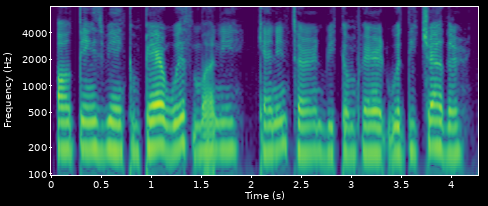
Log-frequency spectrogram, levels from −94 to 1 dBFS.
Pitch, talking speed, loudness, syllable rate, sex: 185 Hz, 195 wpm, -20 LUFS, 5.1 syllables/s, female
